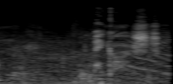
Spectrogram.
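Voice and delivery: slow drawn-out high whisper. Real, not acted. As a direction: stretch it out in a whisper. Quiet reaction in the car.

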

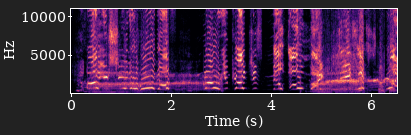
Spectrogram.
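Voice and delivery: high-pitched, hysterical exclaiming; squealed disbelief; shocked shout. Real, not acted. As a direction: cry out in amused horror. Shocked cries at the monster's injury.

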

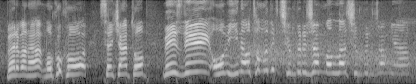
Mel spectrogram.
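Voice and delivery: high, loud exasperated yelling; frustrated shouting. Real, not acted. Player raging at his team after another missed goal, frustrated shouting.

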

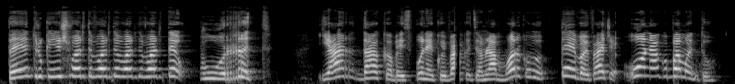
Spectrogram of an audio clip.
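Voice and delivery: bully rabbit taunt. Acted. Bully taunts Beni again.

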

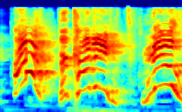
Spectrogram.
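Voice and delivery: high loud frantic alarm; high-pitched panicked yell; panicked scream. Real, not acted. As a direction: shriek as pursuers close in. Chased by game guards.

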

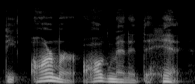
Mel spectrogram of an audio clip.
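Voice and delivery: usual speaking voice

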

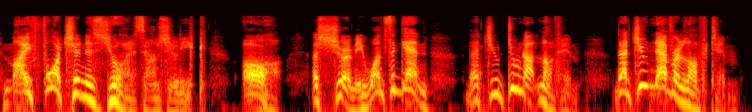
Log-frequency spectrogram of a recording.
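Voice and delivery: anxious lover pleading, pitch swinging upward; faltering plea. A narrator's reading. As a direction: plead earnestly, lifting the key phrases high. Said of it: "he pleaded in a faltering voice".

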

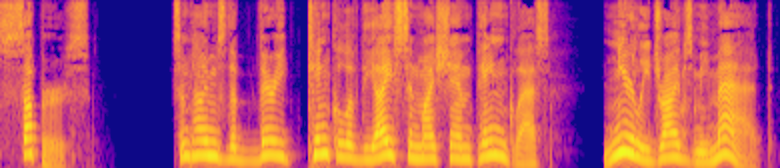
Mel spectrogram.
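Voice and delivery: a hint of a bored society lady, voice lifting high; tired of it all, high and a little pushed; lightly voiced weary heiress; weary rich lady. A narrator's reading. Girl voiced by narrator.

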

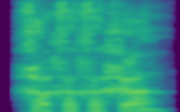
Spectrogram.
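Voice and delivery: a soft, read-out ha ha ha; hint of a chuckle; spelled-out laugh. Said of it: "rió Goku".

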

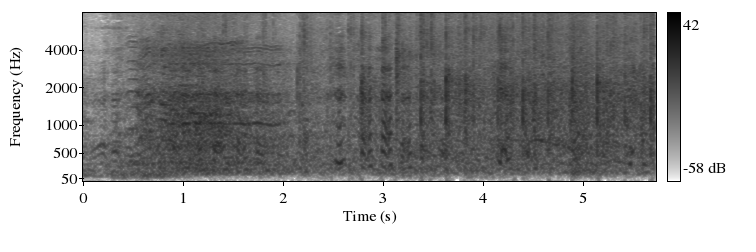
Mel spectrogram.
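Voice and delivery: a long, high, breathless laugh; real laughter after the punchline; laughing at own joke. Real, not acted.

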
